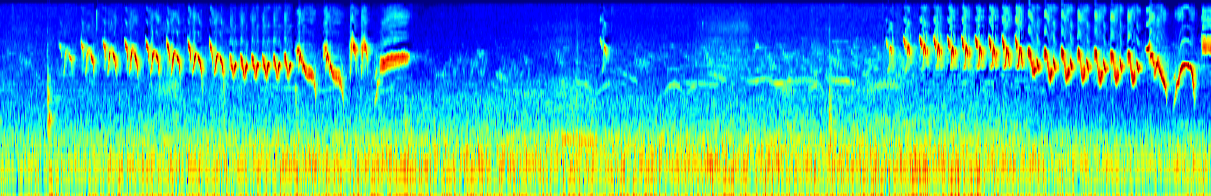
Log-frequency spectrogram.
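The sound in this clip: Birds singing and twittering, with high, rapid trills of descending chirps in two bursts separated by a quieter stretch of soft background hiss.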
